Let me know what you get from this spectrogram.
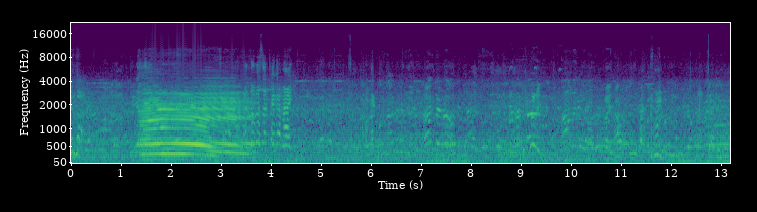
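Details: Cattle at a busy livestock market in Saturia, Manikganj, Bangladesh: one loud, drawn-out moo lasting about three seconds, then a steady background of crowd chatter and voices.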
